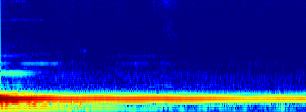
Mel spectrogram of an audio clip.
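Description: The final chord of a song rings out on a keyboard and fades slowly as held steady tones. A woman's last held sung note, with vibrato, trails off in the first half second.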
